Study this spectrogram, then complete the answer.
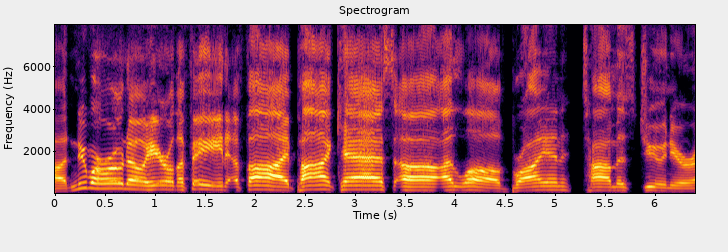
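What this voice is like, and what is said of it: Usual voice. Nothing is said of it.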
